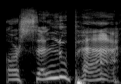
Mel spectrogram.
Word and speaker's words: Arsène Lupin: Arsène Lupin.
